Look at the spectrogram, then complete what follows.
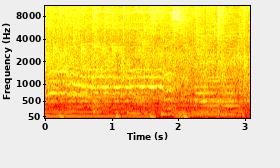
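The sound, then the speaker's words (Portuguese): A steady burst of applause, many hands clapping in a dense, continuous patter for a few seconds, fairly loud, with no clear speech over it. “salva de palmas.”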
